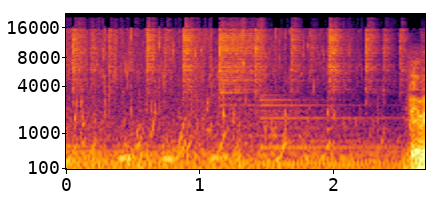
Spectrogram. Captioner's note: bong bubbling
